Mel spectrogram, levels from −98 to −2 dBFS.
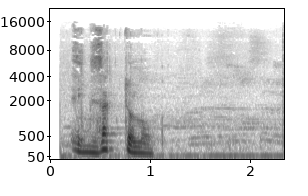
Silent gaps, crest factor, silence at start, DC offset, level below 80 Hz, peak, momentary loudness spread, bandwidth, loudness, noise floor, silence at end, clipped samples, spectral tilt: none; 22 dB; 0.1 s; under 0.1%; -50 dBFS; -8 dBFS; 24 LU; 15.5 kHz; -28 LUFS; -49 dBFS; 0 s; under 0.1%; -6 dB/octave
